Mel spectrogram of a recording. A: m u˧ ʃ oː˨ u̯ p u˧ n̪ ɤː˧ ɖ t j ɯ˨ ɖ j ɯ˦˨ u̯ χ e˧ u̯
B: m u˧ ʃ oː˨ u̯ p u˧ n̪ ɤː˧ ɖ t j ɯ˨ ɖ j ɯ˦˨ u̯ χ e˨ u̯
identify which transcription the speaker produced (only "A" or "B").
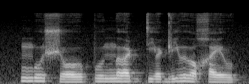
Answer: B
